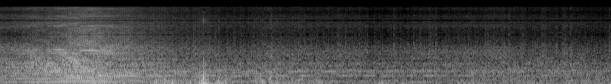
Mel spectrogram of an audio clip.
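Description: A motor vehicle passes close by, its engine note swelling to a peak about a second in and falling in pitch as it goes. A sharp knock follows about two seconds in, then steady wind and road noise.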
